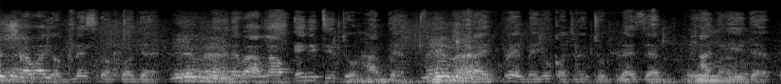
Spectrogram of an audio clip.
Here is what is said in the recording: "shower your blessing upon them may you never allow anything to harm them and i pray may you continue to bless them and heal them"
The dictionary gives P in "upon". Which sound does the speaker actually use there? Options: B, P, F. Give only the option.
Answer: F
